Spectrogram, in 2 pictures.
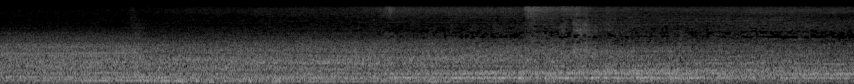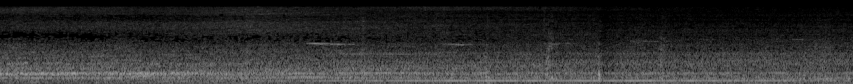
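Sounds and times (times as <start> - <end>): train humming: 0.0 - 17.0
faint high squeals: 11.5 - 12.2, 12.9 - 13.4.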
